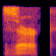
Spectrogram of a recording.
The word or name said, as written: zerk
